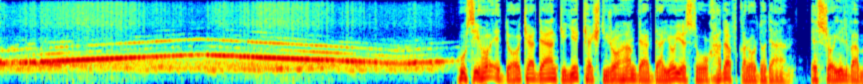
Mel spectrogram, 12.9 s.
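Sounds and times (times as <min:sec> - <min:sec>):
air raid warning siren in central Israel and Tel Aviv: 0:00.0 - 0:06.9
speech: 0:06.9 - 0:12.9.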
